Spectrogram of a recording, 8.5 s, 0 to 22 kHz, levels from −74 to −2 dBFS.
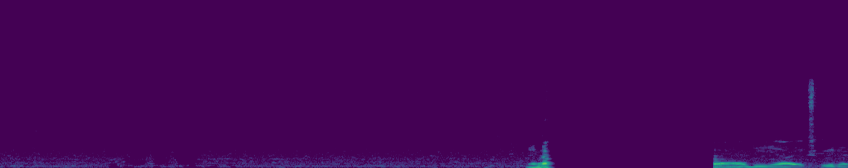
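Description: At 5.47 s the speech breaks off, and nothing new arrives until 7.15 s. This long network dropout is likely the cause. The last sound smears into a short, fading buzz. About 1.5 s of near silence follows. Speech returns with roughly 1.66 s missing. Throughout, the call codec's top end stops near 12 kHz.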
